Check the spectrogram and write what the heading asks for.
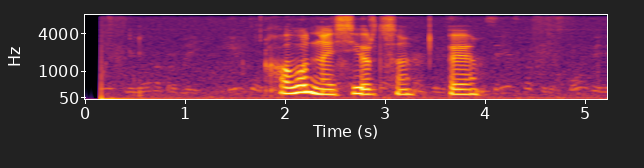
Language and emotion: Russian, sad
